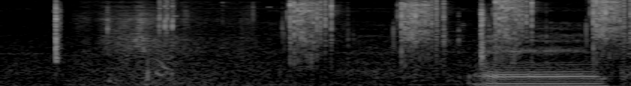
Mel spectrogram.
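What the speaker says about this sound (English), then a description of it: "And tighten these screws down." In Car Mechanic Simulator, a ratchet tightens the screws on a brake caliper. Several quick, quiet clicking bursts come in a row, followed by a steadier mechanical whir at the end.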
